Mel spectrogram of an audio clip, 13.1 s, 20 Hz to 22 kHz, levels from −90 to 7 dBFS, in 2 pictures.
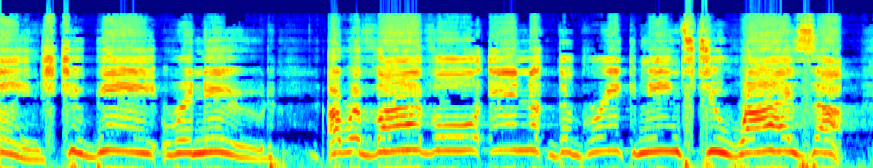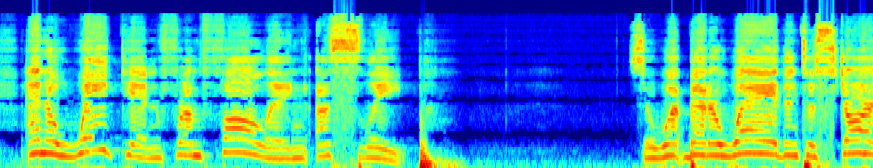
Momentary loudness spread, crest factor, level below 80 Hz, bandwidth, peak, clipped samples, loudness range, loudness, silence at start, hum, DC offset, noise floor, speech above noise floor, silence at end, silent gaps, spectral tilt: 9 LU; 12 dB; -24 dBFS; over 20 kHz; 0 dBFS; 0.3%; 4 LU; -10 LUFS; 0 s; none; under 0.1%; -52 dBFS; 40 dB; 0 s; none; -2 dB/octave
